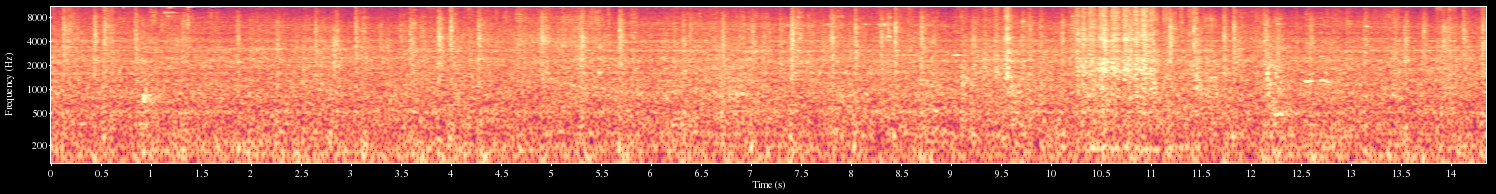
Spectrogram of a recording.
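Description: TasRail freight train's container wagons rolling past at speed: a steady rumble of steel wheels on rail, with frequent wheel clicks.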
